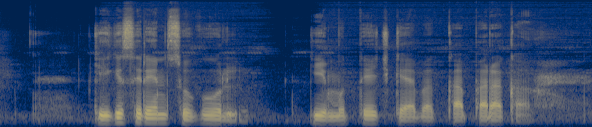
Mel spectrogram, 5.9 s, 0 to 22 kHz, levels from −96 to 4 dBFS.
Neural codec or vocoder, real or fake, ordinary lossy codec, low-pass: none; real; none; none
